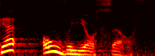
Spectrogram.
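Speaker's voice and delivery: put-on thick, laid-on Brooklyn accent. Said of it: "in his very Brooklyn accent".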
